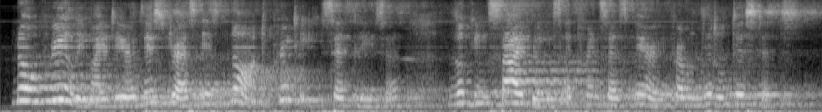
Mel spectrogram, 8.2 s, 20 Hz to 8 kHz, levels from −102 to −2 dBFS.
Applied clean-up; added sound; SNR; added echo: neural separator model SepFormer DNS4.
